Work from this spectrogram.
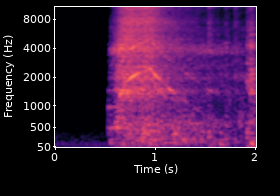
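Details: Ryobi leaf blower: sudden rush of air with a high motor whir that spins up at once and holds fairly even; normal running.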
